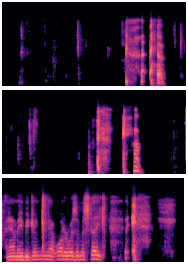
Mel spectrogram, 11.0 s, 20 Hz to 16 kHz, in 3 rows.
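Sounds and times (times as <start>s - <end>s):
man coughing and clearing throat: 2.4s - 3.4s, 5.4s - 6.6s, 9.8s - 10.5s.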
